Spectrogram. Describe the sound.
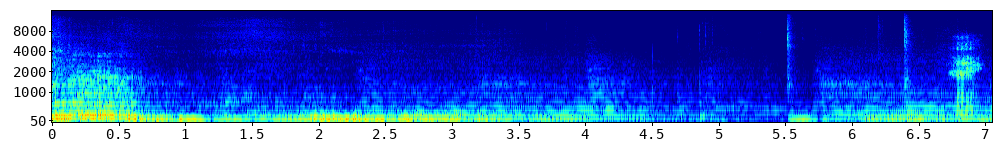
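A creature's roar, used as a sound effect in a combat scene of a tabletop role-playing game: a deep, rumbling growl that swells and then trails off, with a few sharp clicks near the end.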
